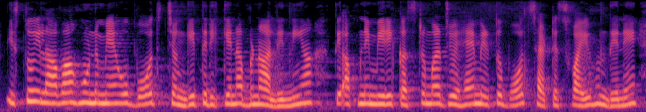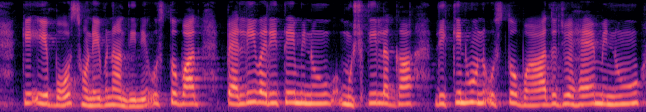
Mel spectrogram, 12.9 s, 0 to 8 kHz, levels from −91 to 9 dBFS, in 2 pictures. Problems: none marked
